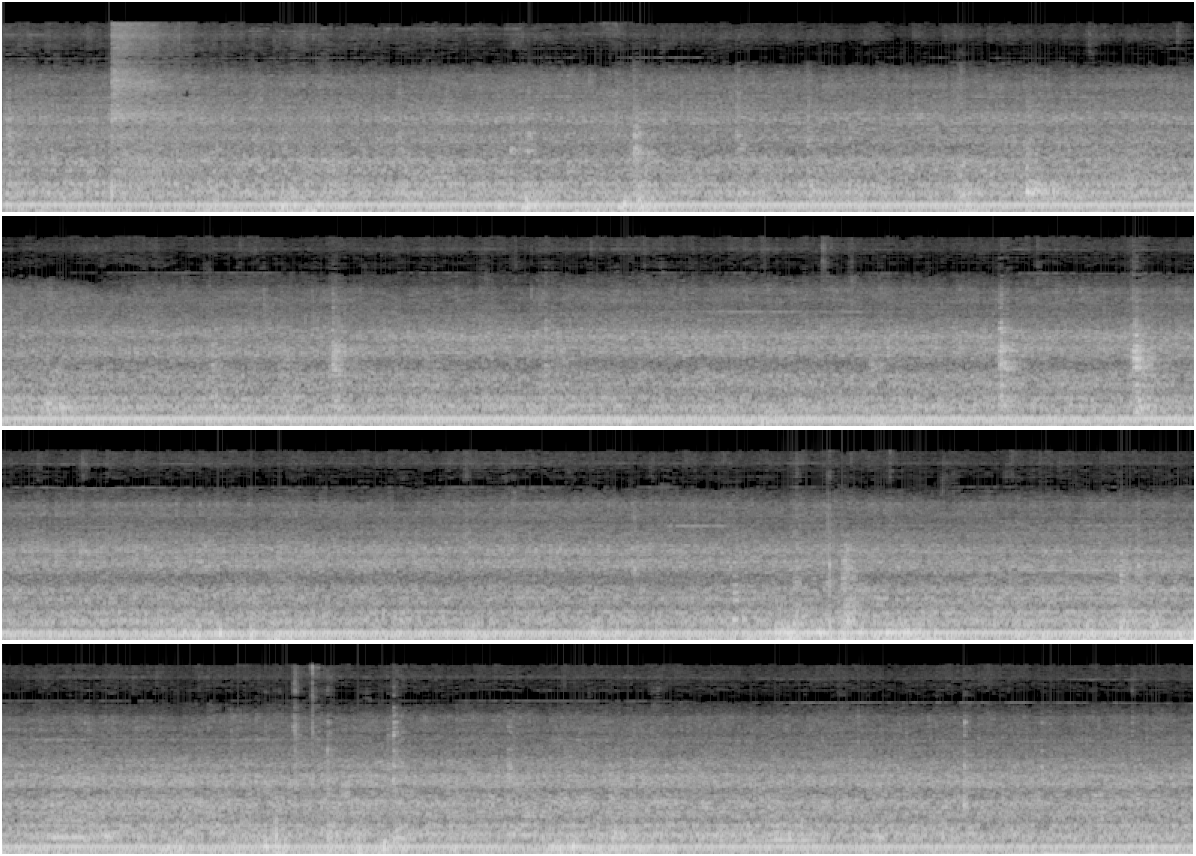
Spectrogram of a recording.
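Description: Large utility truck's engine idling steadily, with a few sharp clicks now and then.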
